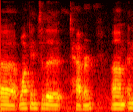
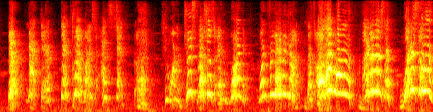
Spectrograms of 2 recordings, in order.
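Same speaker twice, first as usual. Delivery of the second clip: very high, very loud, shrill, booming barked voice; 14 dB louder than usual. Game master voicing a kobold at the bar, kobold barking orders. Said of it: "barking orders like".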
